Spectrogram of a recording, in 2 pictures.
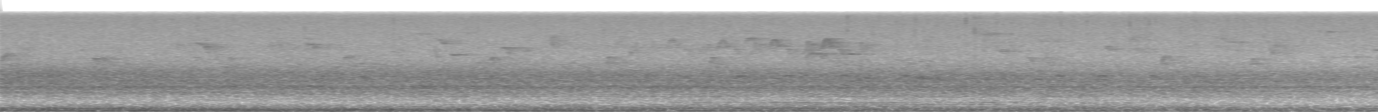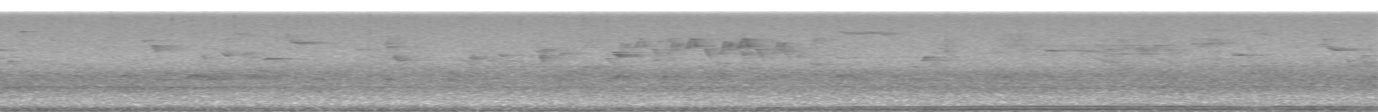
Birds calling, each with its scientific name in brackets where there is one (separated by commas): Black-capped Chickadee (Poecile atricapillus), Common Yellowthroat (Geothlypis trichas), Gray Catbird (Dumetella carolinensis)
